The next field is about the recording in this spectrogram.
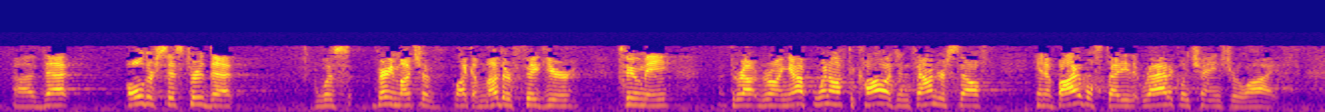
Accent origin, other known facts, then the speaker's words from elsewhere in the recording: El Paso, Texas, United States; Now, you know, we grew up in El Paso. El Paso is that city, you know, way out west, 800 miles basically from here, amazingly enough.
